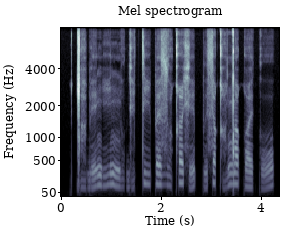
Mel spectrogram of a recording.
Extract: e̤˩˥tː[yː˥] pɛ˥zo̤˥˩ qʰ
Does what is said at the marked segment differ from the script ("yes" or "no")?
yes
